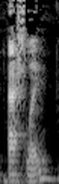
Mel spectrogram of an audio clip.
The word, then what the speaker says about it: Aisling: And it's spelled like Aisling. – Ashling, yeah? – Yeah.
